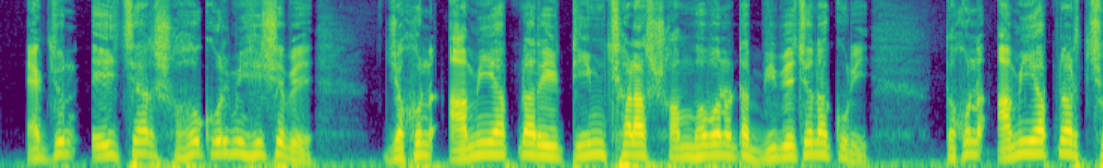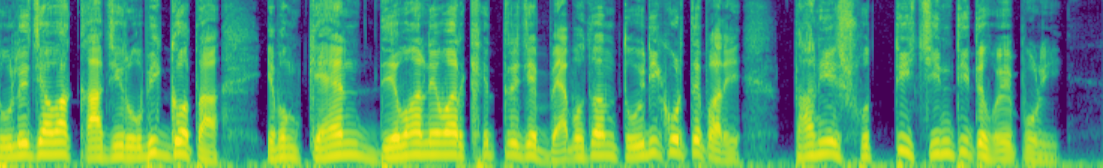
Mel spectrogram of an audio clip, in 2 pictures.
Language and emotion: Bengali, fearful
